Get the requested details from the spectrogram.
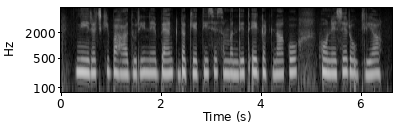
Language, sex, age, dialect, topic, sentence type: Hindi, female, 18-24, Garhwali, banking, statement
